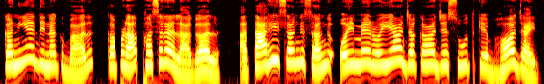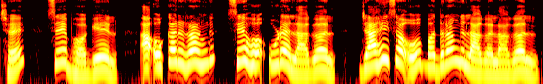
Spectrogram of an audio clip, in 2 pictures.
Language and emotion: Maithili, neutral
